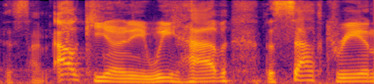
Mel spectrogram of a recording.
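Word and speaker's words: Alcyone: Alkione, we have the South Korean Zerg player representing Onside Gaming, as this is a team kill.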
